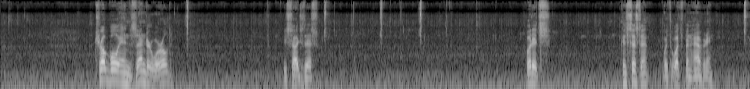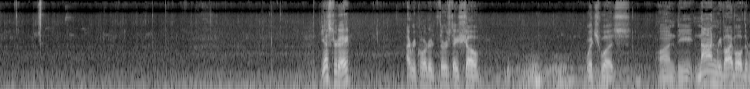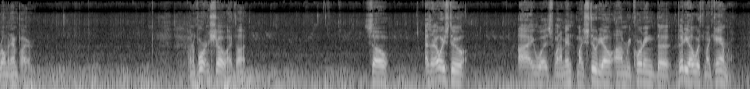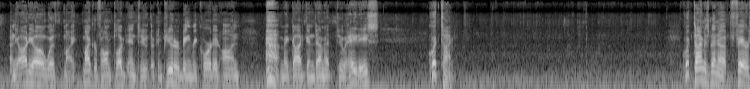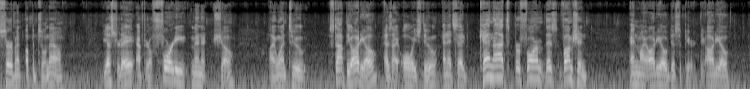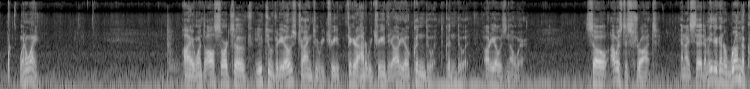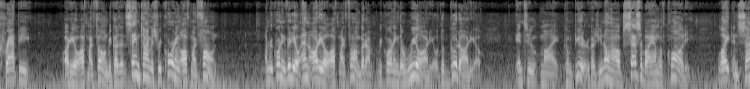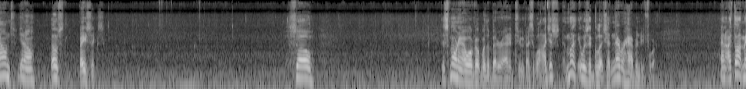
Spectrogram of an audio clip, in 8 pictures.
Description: First of all, I am frustrated as can be at the failure of my audio recording software to save the audio of this presentation, forcing me to use the back-up audio from my phone (with which I record the show's video). As everyone known, the microphones on phones, even iPhones, is sub-par, especially when recorded at a distance of five feet.
Hell no. You could leave it at that and forego the video, but hell yes, the message is worthy and—for all my bitching—the audio is actually passable.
